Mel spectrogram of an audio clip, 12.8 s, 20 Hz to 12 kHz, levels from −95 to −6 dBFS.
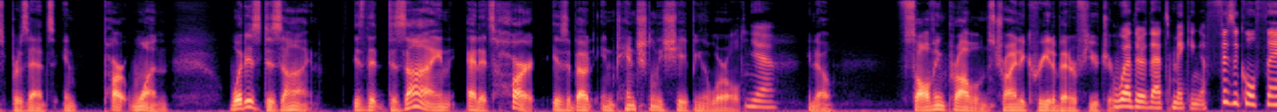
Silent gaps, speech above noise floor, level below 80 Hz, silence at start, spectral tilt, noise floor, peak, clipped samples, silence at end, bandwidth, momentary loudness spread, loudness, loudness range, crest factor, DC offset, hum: none; 25 dB; -42 dBFS; 0 s; -5.5 dB/octave; -50 dBFS; -6 dBFS; under 0.1%; 0 s; 12 kHz; 12 LU; -25 LUFS; 4 LU; 20 dB; under 0.1%; none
